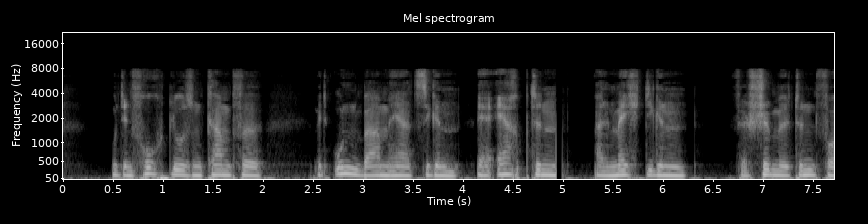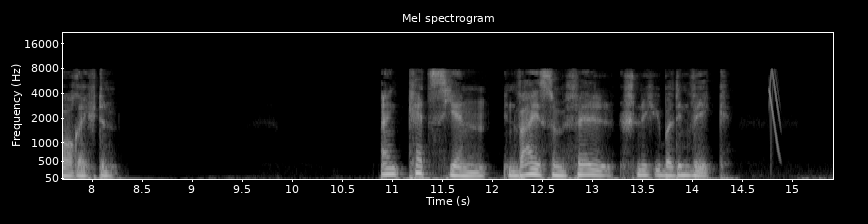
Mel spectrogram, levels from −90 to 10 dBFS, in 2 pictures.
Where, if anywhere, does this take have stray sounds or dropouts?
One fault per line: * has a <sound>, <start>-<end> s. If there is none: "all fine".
* has a dropout, 4.9-5.0 s
* has a chirp, 14.8-14.9 s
